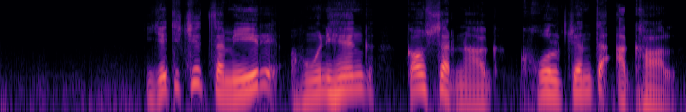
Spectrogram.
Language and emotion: Kashmiri, neutral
